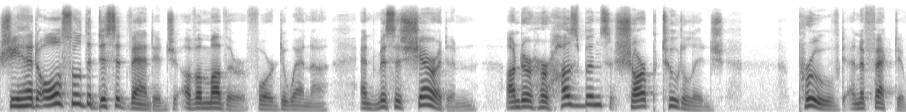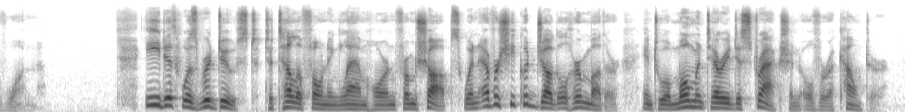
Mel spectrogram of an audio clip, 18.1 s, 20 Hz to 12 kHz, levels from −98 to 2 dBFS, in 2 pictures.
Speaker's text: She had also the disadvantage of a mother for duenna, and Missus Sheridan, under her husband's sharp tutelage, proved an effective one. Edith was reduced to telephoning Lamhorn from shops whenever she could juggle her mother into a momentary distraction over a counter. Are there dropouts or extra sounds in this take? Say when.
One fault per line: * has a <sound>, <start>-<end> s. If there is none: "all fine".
all fine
